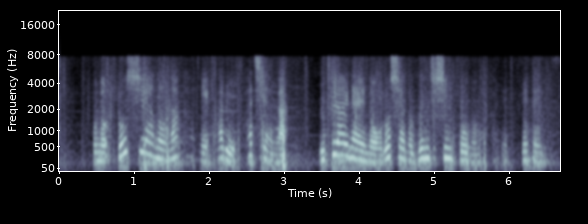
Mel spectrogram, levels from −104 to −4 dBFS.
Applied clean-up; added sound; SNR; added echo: neural mask model RNNoise.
